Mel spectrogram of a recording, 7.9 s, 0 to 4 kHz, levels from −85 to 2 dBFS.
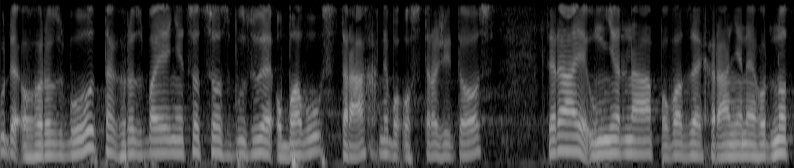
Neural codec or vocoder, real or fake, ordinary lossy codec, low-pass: none; real; Opus, 64 kbps; 3.6 kHz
